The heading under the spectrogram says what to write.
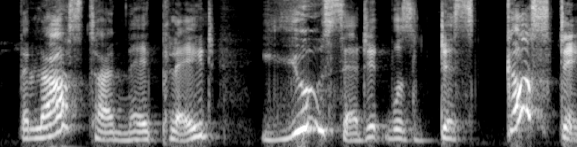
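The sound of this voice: This cartoonish character voice sounds female, sitting at a medium pitch and moving at a fairly slow pace.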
